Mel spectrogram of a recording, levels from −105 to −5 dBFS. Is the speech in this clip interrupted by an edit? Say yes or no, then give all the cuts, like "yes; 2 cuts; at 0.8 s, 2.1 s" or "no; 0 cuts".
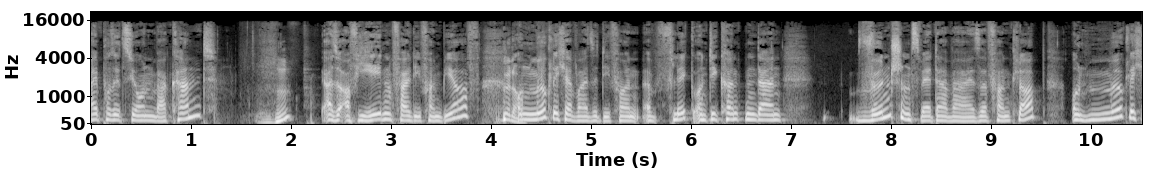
no; 0 cuts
